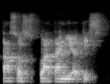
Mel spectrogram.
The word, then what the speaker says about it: Tasos Plataniotis: we have a very very special guest one tassos plataniotis from within progress from thessaloniki greece thank you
